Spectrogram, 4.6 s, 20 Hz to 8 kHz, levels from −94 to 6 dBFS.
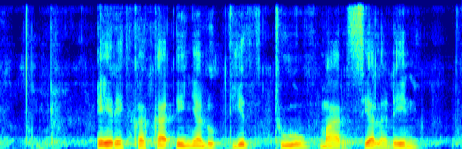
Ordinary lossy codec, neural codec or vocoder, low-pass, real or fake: none; codec, 16 kHz, 4.8 kbps, FACodec; none; fake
